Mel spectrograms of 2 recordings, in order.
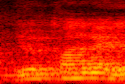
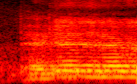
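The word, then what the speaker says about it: newton: 뉴턴의 이름을 따와서 뉴턴이라고 읽는 거예요. 여러분들 물리하는 사람들을 제일 맛보내기 쉬운 방법 중에 하나가 이거를 백엔이라고 읽어주시면 납빛이 변하는 걸 볼 수 있을 거예요.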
